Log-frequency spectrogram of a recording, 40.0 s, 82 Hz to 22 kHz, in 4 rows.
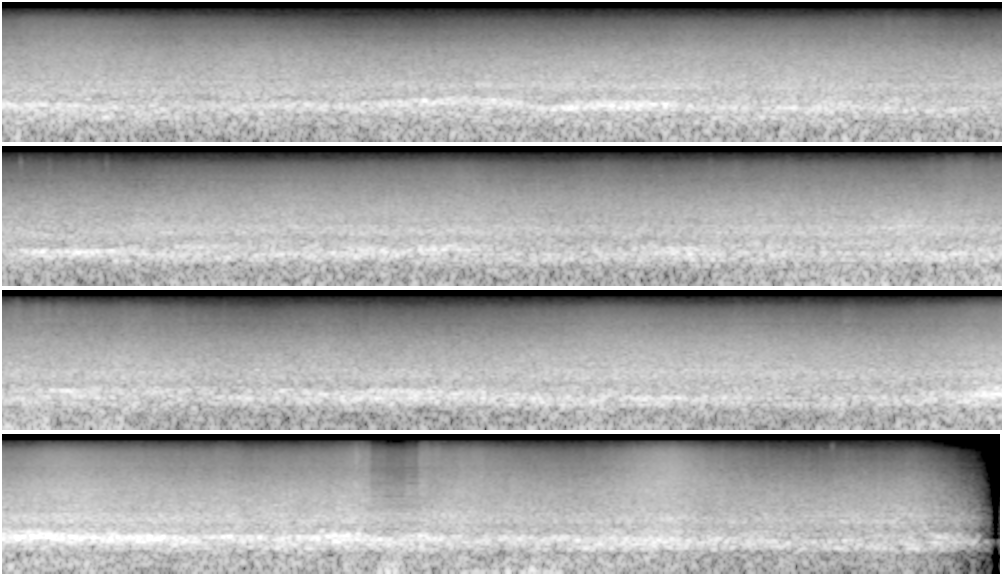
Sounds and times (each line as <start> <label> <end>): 0.0 wind 39.9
